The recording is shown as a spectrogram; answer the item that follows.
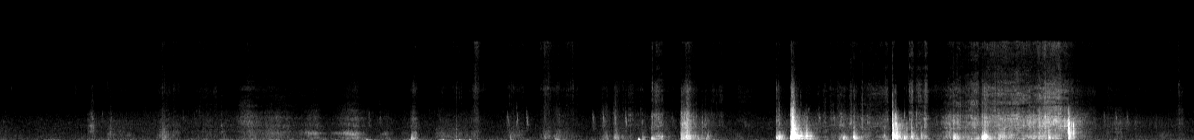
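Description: Wooden fence boards clattering and knocking against each other as they are handled and lifted from a stack. There are a few sharp, irregular knocks in the second half, the loudest about ten seconds in.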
